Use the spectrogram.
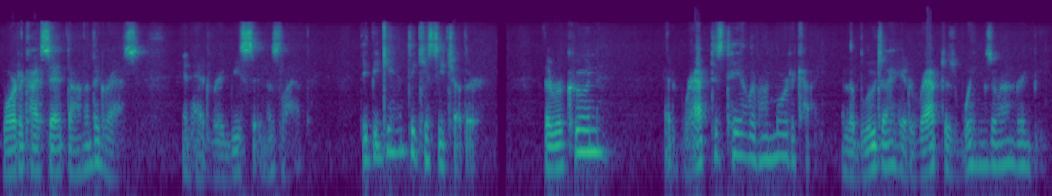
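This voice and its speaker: A man's voice: medium pitch, big pitch swings, brisk, slightly rough, poor audio. A man doing a comedic reading of fan fiction in a mock-serious manner with sarcastic asides.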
